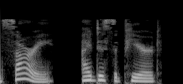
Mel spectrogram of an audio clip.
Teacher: One detail to notice while saying it is notice the intonation in "Sorry, I disappeared." The voice rises on sorry and falls on disappeared. Practice the pause between the apology and the question.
